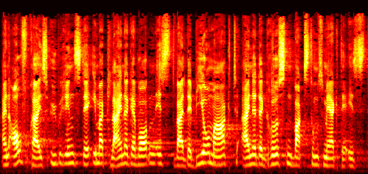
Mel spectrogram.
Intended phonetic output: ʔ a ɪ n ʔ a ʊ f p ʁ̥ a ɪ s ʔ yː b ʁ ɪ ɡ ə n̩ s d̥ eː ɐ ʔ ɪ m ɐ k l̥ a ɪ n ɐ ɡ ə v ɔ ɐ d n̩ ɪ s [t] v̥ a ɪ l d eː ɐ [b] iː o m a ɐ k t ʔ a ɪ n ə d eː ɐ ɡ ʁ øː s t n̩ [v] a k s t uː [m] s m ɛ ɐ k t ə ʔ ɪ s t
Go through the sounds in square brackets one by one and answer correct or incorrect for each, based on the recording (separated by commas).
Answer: correct, correct, correct, correct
